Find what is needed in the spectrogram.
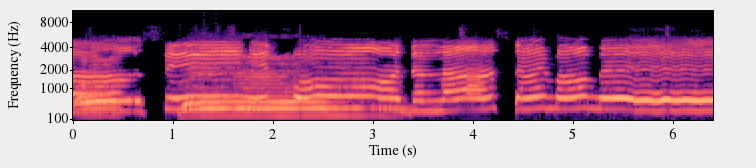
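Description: Female voices singing long, wordless held notes in harmony, with short breaks between the phrases.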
